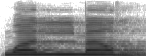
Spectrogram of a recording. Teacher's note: Kemudian ada hukum alif lam qamariyah sebab alif lam menghadapi huruf qamariyah yaitu mim. Cara bacanya lam dibaca idhar atau jelas. Wal mar. Ra sukun dibaca secara tafkhim karena sebelumnya berharokat fathah.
